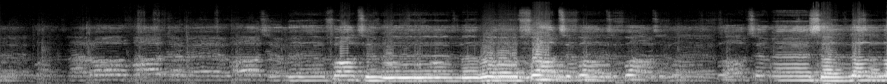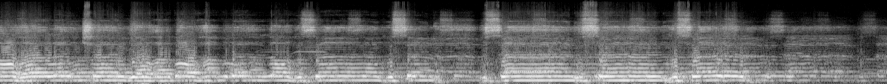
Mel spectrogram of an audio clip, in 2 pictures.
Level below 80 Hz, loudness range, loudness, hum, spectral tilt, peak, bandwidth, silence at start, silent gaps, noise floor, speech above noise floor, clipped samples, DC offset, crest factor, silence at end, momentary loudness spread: -38 dBFS; 6 LU; -7 LUFS; none; -4.5 dB/octave; 0 dBFS; 19.5 kHz; 0 s; none; -33 dBFS; 27 dB; 3%; 0.3%; 8 dB; 0 s; 17 LU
